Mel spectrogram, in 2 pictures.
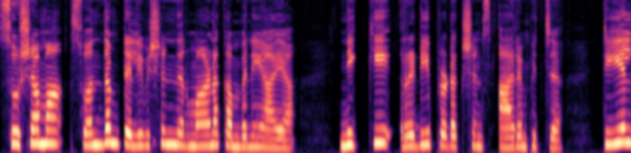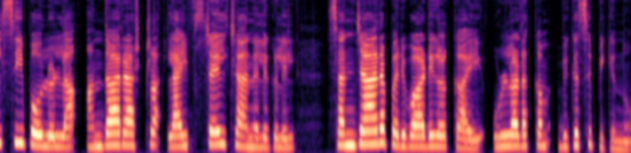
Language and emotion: Malayalam, neutral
